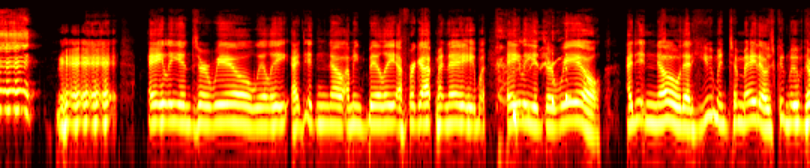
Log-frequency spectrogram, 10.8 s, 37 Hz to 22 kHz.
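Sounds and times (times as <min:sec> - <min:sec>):
goat bleating: 0:00.0 - 0:01.6, 0:06.8 - 0:07.6
speech: 0:00.4 - 0:10.8
laughter: 0:06.6 - 0:07.8.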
